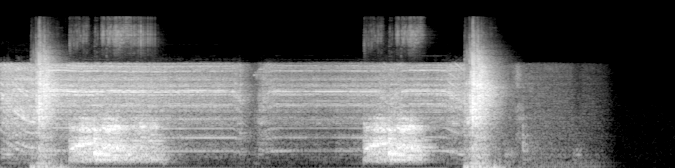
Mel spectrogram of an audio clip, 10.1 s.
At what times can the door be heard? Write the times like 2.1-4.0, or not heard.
1.0-2.5, 5.5-6.4.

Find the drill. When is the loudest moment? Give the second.
1 s.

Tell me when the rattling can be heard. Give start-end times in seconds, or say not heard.
0.5-0.9, 7.0-7.5.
